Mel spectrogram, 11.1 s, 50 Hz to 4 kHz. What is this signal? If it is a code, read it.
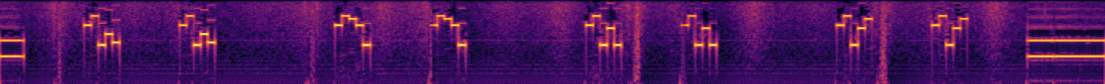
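Five-tone selective call (ZVEI), heard as quick runs of five tones, tones of about 70 ms. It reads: 88152 88152 88081 88081 88171 88171 88170 88170
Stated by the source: ZVEI five-tone selective call 88126 received on an SDR.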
